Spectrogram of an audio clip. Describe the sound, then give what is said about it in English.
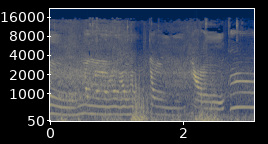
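Several cars turning off a highway speed past in quick succession down the street a pedestrian is walking along, their high engine whine rising and dropping as each goes by, over a steady, loud rumble of street traffic. “Like, I'm looking, and the multitude of cars that are turning off of the highway and down this specific street that I'm walking like on the left side of is insane.”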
